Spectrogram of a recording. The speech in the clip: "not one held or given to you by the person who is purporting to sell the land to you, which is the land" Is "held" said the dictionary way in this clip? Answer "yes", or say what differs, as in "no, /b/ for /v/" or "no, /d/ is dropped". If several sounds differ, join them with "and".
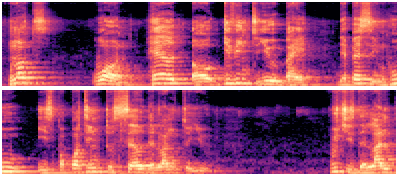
yes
